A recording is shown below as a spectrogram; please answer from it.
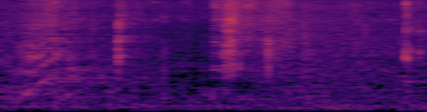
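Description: Near silence, with a few faint, short scratchy rustles; the loudest comes about a second in.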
